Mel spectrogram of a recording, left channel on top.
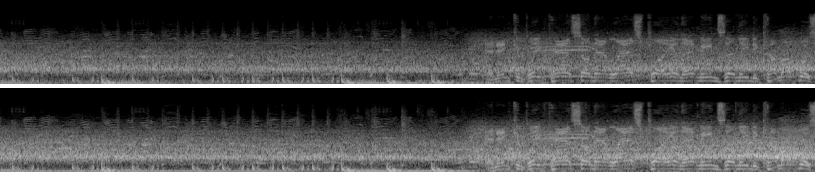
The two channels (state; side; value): quieter; left; 5.6 dB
